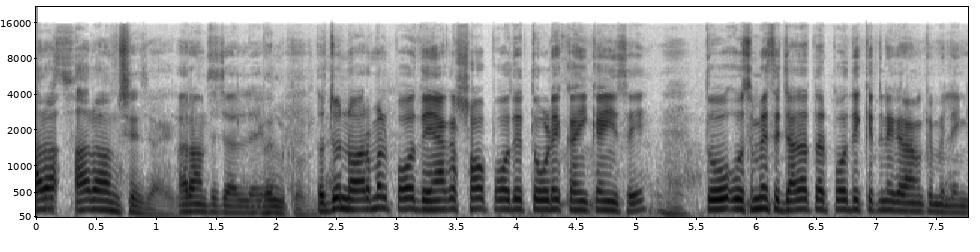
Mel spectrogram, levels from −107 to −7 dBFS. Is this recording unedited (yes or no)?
yes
